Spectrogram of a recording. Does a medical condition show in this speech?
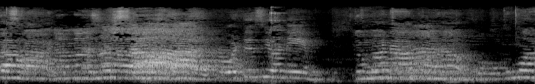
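No.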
